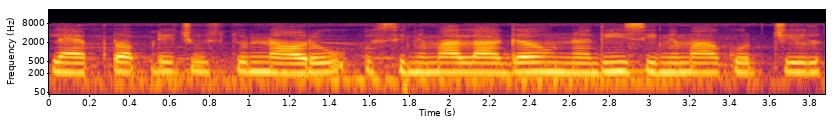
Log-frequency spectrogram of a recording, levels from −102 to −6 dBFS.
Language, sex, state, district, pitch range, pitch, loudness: Telugu, female, Telangana, Karimnagar, 220-230 Hz, 220 Hz, -16 LUFS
